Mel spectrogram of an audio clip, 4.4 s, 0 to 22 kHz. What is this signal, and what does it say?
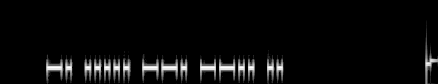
Morse code, heard as a keyed tone, about 25 wpm, 700 Hz. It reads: N5GZI
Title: USA Call Signs - 5 Characters - 2x Character Spacing - 25wpm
